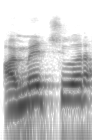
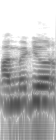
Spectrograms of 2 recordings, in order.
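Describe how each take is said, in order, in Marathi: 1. मधला व्यंजन 'ch' ध्वनी आहे. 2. मधला व्यंजन 't' ध्वनी आहे.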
